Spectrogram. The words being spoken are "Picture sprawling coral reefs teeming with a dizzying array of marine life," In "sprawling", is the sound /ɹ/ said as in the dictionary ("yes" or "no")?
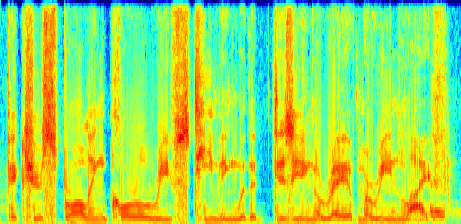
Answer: yes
